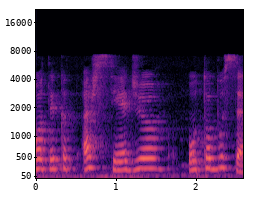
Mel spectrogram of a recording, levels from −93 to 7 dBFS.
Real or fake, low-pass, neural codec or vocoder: real; 7.2 kHz; none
